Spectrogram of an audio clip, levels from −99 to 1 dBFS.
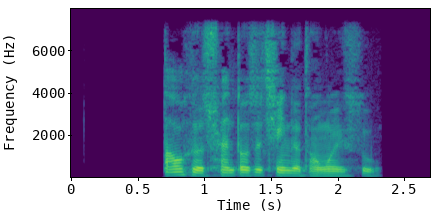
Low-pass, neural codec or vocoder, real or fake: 7.2 kHz; none; real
